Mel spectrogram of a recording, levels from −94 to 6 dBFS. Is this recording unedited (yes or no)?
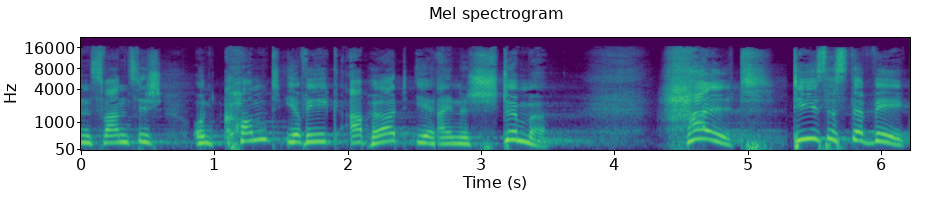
no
